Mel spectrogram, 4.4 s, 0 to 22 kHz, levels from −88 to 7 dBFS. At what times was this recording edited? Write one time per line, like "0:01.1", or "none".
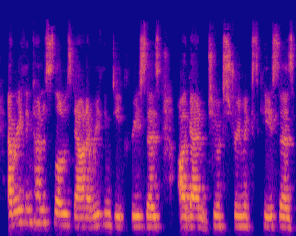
none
